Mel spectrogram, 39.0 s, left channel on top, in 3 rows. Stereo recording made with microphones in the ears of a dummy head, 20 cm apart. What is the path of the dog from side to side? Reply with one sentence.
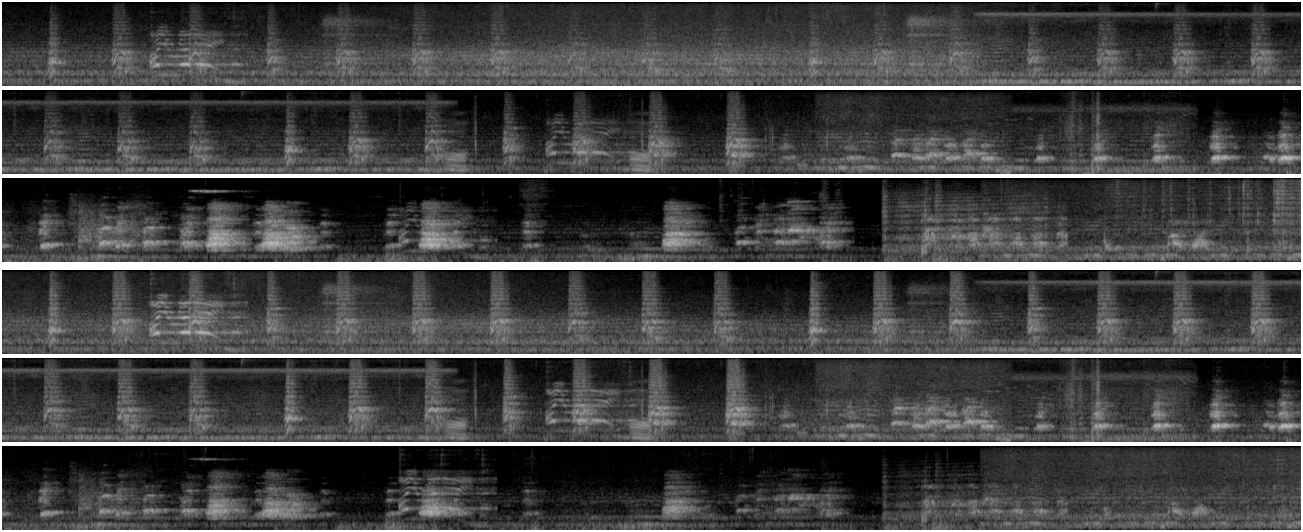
You can hear the dog go from the right side to the left.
